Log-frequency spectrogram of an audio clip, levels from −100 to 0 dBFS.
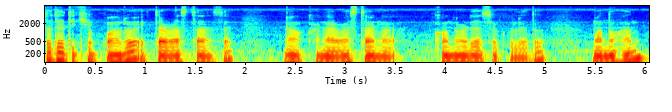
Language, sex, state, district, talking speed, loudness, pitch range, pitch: Nagamese, male, Nagaland, Dimapur, 140 wpm, -20 LUFS, 85-110 Hz, 85 Hz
